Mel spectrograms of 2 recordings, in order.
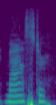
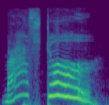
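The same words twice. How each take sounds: First: Mild, understated polite call; polite address. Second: High, loud cry for help; panicky yell. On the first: Disciples gently waking their sleeping teacher, polite and mild. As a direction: politely try for his attention. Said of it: "didn't come to him and poke him". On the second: Disciples waking Jesus in the storm, panicky yell. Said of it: "they were panicky and yelled". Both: Acted.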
